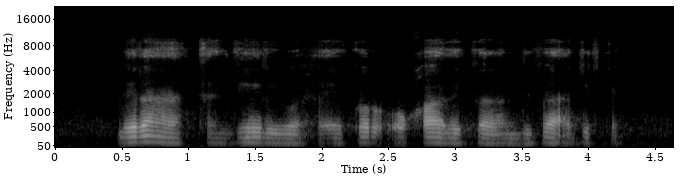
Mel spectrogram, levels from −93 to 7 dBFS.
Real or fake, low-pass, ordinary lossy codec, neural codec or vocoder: fake; 10.8 kHz; Opus, 16 kbps; vocoder, 44.1 kHz, 128 mel bands every 512 samples, BigVGAN v2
